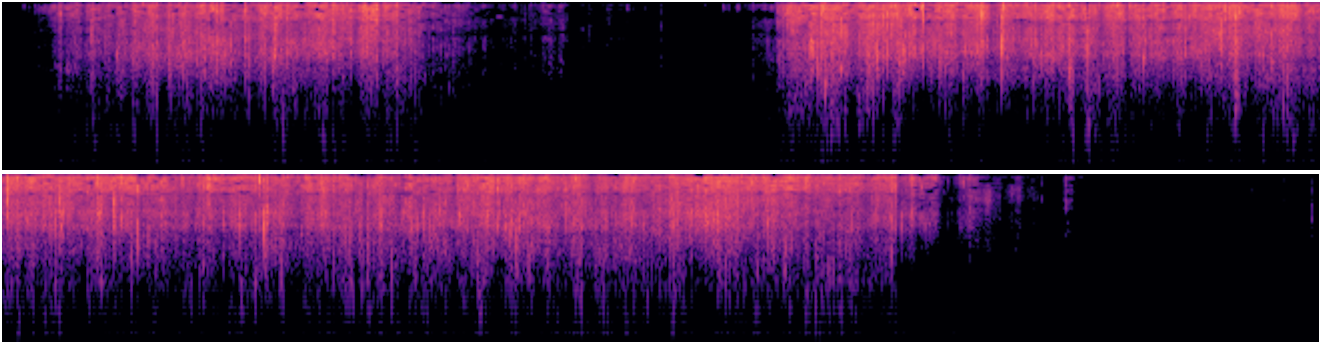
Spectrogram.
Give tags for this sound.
paper
papel
short

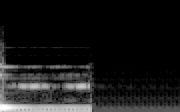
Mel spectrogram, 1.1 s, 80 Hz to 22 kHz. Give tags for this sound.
b3
note

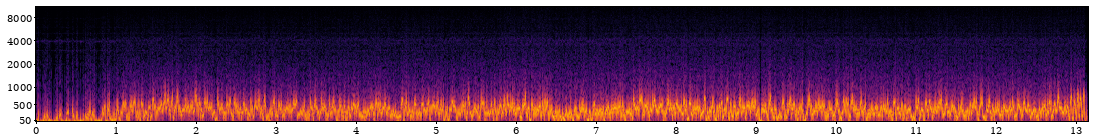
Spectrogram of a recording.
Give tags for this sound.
bubbles
water
fizzy
bubbling
bubbly
under-water
bubble
hydrophone
turbulence
underwater

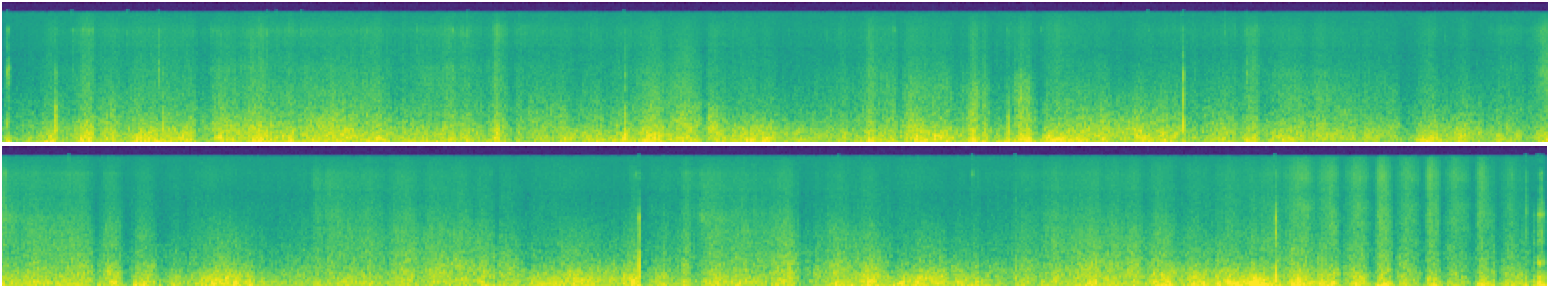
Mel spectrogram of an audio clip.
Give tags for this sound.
asmr
fuzzy
wind
soft
air

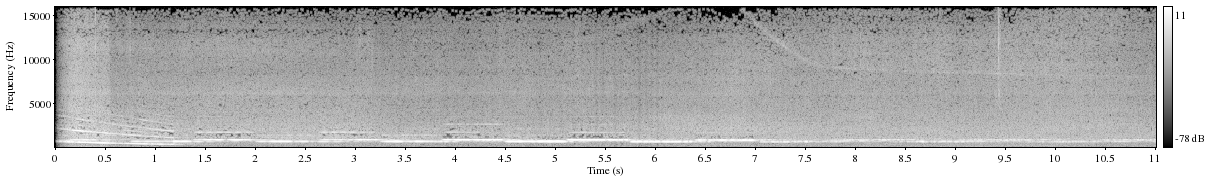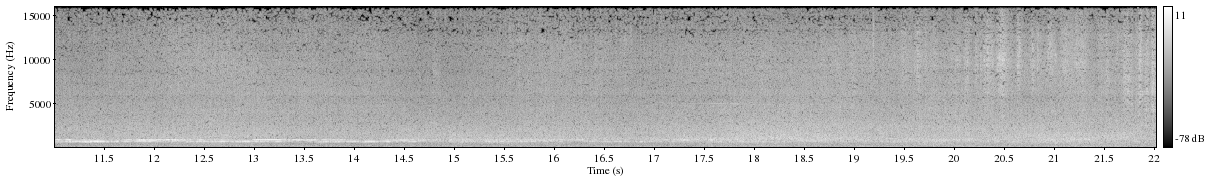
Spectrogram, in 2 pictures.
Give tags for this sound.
alarm
field-recording
town
sirens

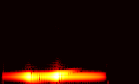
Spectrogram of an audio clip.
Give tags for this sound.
cast
casting
dark
energy
evil
Force-field
magic
spell
unearthly

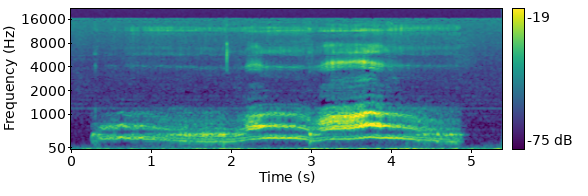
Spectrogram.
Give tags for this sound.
anger
howl
growl
fury
cat
pet
noise

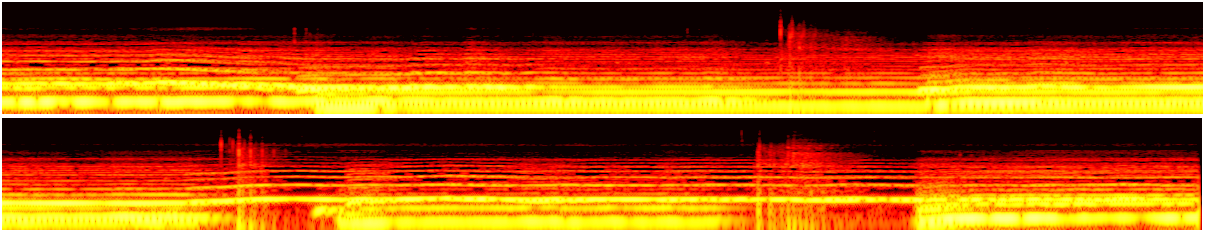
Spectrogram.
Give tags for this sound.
loop
vocal
voice

